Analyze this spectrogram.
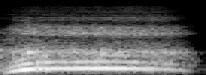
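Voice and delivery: loud, high mock gasp; big scandalized intake of breath; shocked gasp. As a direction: gasp sharply in retold shock. Retold shock at the cursing.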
